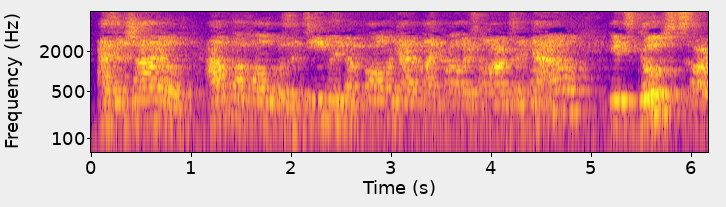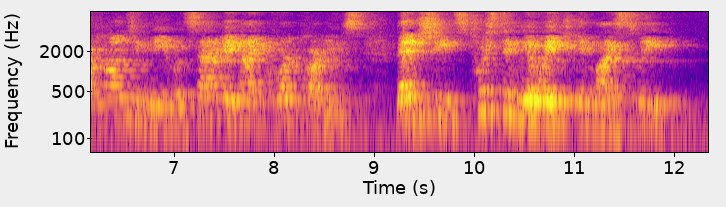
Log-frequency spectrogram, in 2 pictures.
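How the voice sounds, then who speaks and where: A young adult man performing a dramatic spoken-word monologue in a theatrical, deliberate, poetic delivery. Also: high-pitched, pushed and bright. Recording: very echoey, distant mic, noisy room.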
